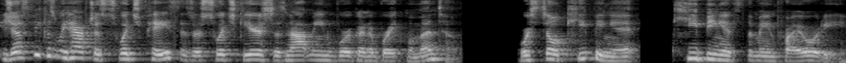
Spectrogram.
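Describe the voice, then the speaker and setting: A woman speaks at a fairly quick pace in a medium pitch, her animated tone carried by lively intonation. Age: 30s. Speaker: personal trainer. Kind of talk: podcast interview.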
